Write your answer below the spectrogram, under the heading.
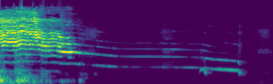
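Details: A grumpy house cat gives a loud, harsh yowl that trails into a long, steady, moaning tone. After a brief silence, it ends with a short, lower, complaining wail in a quiet indoor room.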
